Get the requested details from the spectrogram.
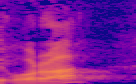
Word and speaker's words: hora: We pronounce it with a silent H. We say hora.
